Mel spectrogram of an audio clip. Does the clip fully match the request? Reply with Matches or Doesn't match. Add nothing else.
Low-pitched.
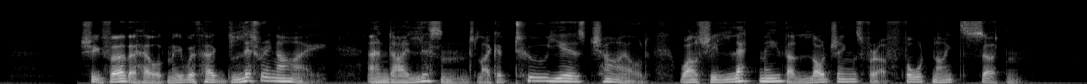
Matches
